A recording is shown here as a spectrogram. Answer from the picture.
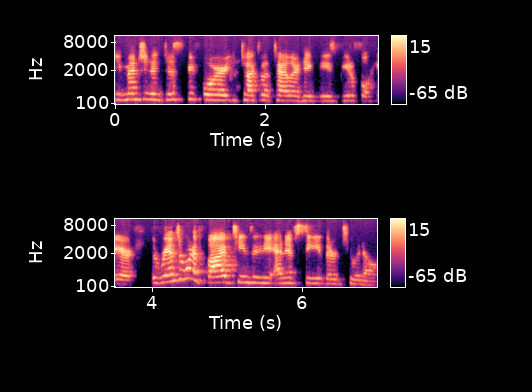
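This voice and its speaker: Her voice raised and projected, a woman speaks at a high pitch and a moderate pace in a bright, sharp tone, with hardly any pauses. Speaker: team reporter and podcast host. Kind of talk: casual interview chat about football.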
